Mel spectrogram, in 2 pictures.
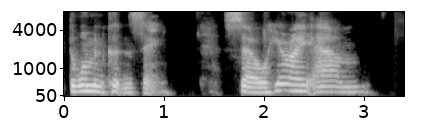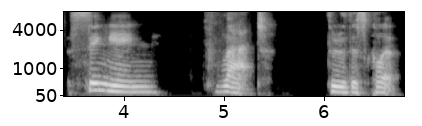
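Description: A middle-aged woman vlogger talking casually and devotionally to camera, halting at times and correcting herself. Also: lowish voice.

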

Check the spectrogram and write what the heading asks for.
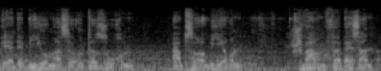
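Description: A cold, analytical insect hive servant from a video game. The voice is extremely low and flat, with a gravelly, guttural grind and halting, clipped phrases. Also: male voice, full character voice.

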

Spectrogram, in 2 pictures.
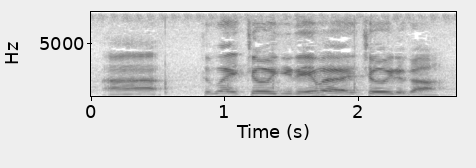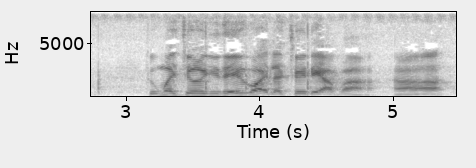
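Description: A man's voice: on the high side, animated, fairly quick, fairly bright tone, a little hiss or hum. A man ranting at his critics in a taunting, profane way, laughing at them as he insults them. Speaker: online commentator. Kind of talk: taunting profane rant to camera.

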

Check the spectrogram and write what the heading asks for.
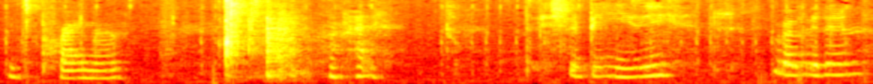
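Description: A vlogger with a helium-like chipmunk pitch-up effect, chatting casually and uncertainly to themself through a task. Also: slow pace, darkish tone, a little hiss or hum. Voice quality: high squeaky chipmunk, helium-like voice from pitch-shifting. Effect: chipmunk pitch-up filter. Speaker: beauty vlogger. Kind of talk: casual chat while doing a makeup challenge.

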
